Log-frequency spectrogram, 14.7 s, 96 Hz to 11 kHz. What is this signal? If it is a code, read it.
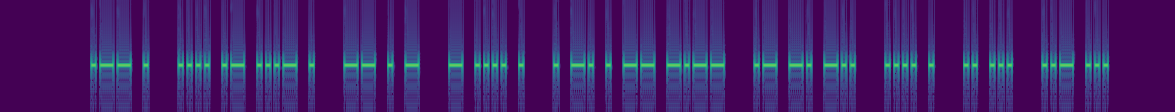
Morse code, heard as a keyed tone, about 22 wpm, 700 Hz. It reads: WE HAVE MET THE ENEMY AND HE IS US
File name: Sets of 9 Words - 22wpm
